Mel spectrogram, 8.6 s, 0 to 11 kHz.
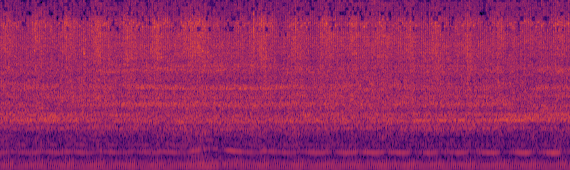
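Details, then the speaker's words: John Deere 890 excavator after the no-crank fault, started again: heavy diesel settles into a strong, steady idle with an even low rumble and no misses or knocks; key switch still suspected for the dash start problem. "there we go ah it's nice to see that uh she runs good and strong"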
